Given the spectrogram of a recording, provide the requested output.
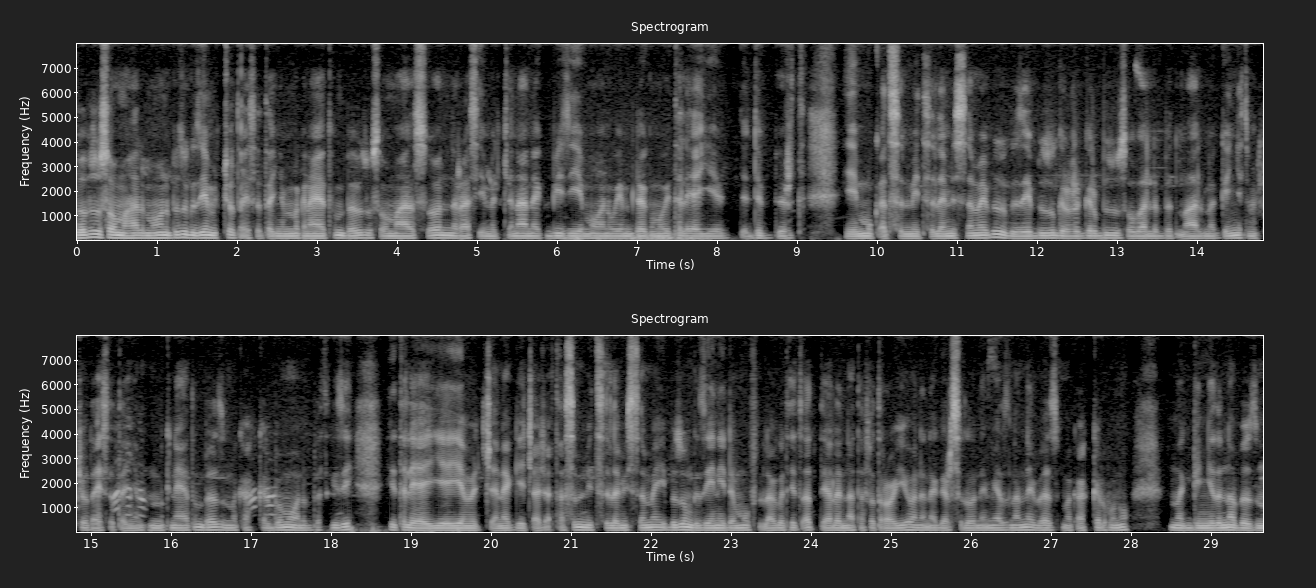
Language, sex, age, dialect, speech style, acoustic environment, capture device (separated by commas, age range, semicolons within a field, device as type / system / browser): Amharic, male, 35-44, Ethiopia - Gojjam, excited; focused; happy; relaxed, nature, desktop / Linux / Chrome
